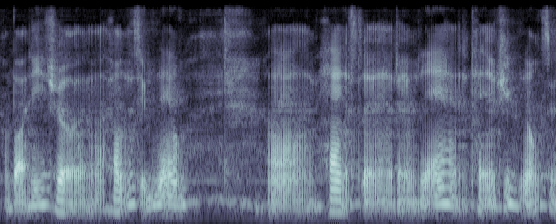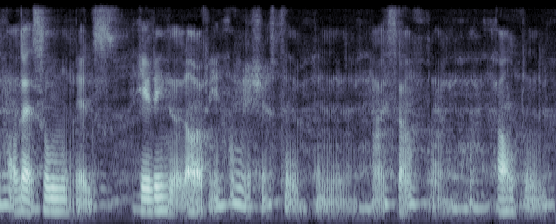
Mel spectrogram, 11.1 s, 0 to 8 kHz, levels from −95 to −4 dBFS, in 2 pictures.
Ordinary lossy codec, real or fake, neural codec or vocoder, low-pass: none; fake; autoencoder, 22.05 kHz, a latent of 192 numbers a frame, VITS, trained on one speaker; 7.2 kHz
